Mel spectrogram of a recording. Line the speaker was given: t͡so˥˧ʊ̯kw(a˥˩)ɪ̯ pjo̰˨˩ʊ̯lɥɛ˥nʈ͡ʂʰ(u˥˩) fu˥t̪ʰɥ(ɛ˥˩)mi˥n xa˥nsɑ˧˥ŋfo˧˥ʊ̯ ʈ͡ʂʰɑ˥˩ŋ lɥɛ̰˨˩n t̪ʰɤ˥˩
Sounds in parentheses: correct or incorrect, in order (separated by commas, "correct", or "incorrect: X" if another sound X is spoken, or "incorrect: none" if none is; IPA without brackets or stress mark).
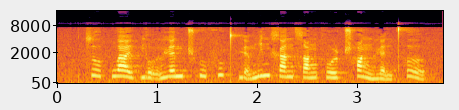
correct, correct, incorrect: ɛ̰˨˩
